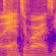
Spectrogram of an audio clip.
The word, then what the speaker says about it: Edy Tavares: Uh, oh, Edy Tavares.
